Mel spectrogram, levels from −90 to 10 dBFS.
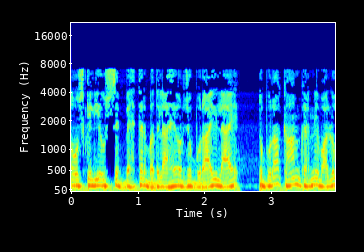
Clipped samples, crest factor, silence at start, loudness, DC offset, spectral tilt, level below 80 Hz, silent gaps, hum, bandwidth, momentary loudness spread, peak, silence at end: under 0.1%; 12 dB; 0 s; -19 LUFS; under 0.1%; -6.5 dB/octave; -36 dBFS; none; none; 7.4 kHz; 3 LU; -6 dBFS; 0 s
